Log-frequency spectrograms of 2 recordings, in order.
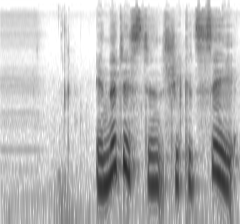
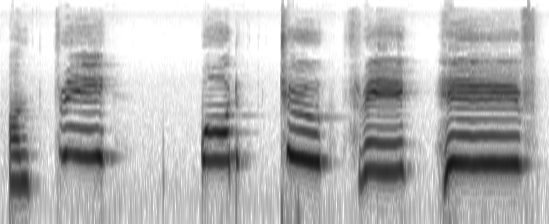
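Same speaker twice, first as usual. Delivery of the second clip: high, loud shouted countdown; loud count; 8 semitones higher, 8 dB louder, much slower than usual. Acted. A pensioner counting the crew to heave, shouting. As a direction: drill the crew through the count.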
